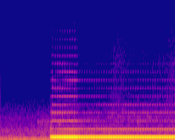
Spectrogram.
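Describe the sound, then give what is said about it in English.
A steady electronic phone ringing tone from a call on speakerphone starts suddenly after a brief pause and holds evenly, slightly tinny, with faint hiss underneath and no voices. “This is what Spencer's phone responds with if he doesn't answer”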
